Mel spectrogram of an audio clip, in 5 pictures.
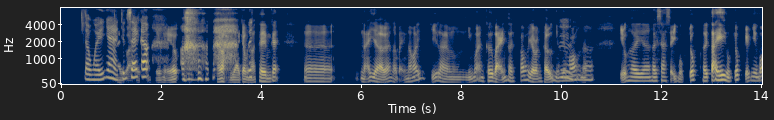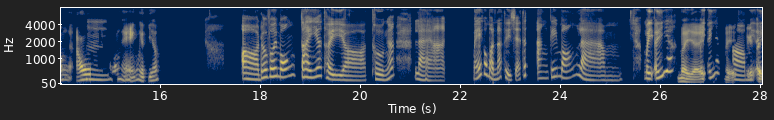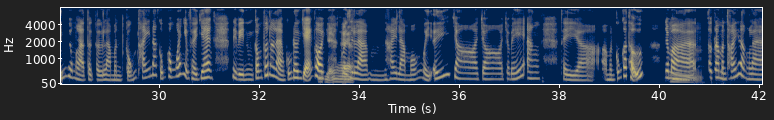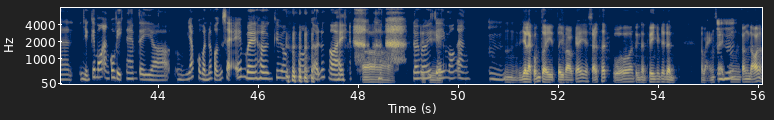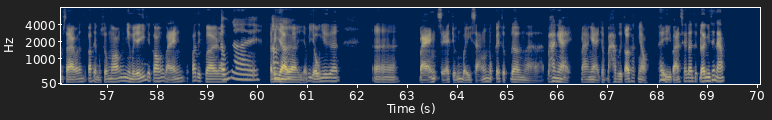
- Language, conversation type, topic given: Vietnamese, podcast, Bạn chuẩn bị bữa tối cho cả nhà như thế nào?
- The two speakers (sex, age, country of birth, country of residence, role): female, 35-39, Vietnam, Vietnam, guest; male, 30-34, Vietnam, Vietnam, host
- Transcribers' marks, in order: laughing while speaking: "Ờ"; other background noise; tapping; in Italian: "spaghetti"; laugh; laughing while speaking: "ngoài"; other noise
